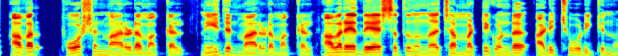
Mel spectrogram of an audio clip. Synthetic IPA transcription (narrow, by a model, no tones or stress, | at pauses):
ɐʋɐr | bʱo̞ːʂɐnmaːɾuɽe̞mɐkːɐɭniːd͡ʑɐnmaːɾuɽe̞mɐkːɐɭɐʋɐɾe̞d̪e̞ːɕɐt̪̬ːɨninːɨt͡ɕɐmːɐʈːikɣo̞ɳɖɨɐɽit͡ɕːuoɽikʲːunːu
